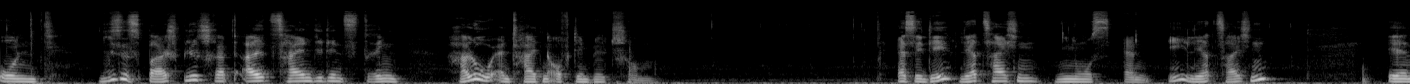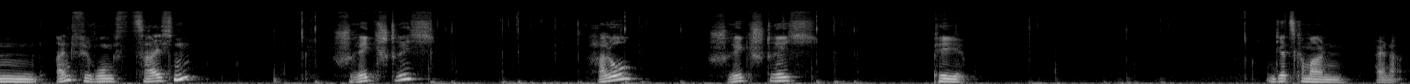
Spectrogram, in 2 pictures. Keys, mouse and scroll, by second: 0.4 ctrl+c, 5.8 Up, 6.4 BackSpace, 11.0 BackSpace, 18.4-22.2 typing, 23.8 p, 25.8 shift+Return.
